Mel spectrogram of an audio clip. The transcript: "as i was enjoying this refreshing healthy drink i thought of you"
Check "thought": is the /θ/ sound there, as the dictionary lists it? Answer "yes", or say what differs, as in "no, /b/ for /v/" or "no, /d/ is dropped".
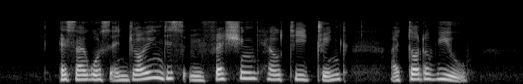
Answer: no, /t/ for /θ/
